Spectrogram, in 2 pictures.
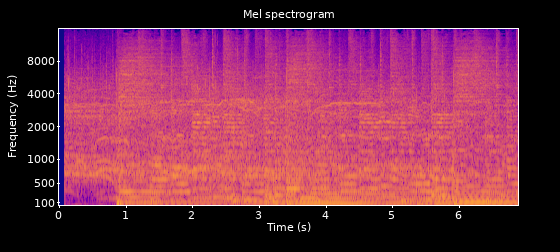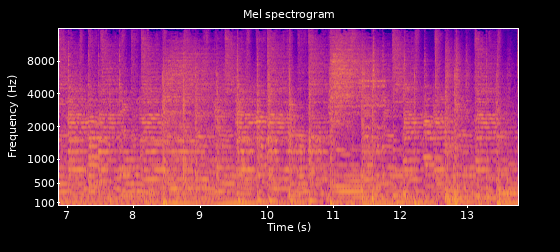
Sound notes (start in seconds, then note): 0.1 audience cheers; 3.4 guitar intro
